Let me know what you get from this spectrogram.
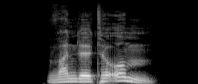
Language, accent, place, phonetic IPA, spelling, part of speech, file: German, Germany, Berlin, [ˌvandl̩tə ˈʊm], wandelte um, verb, De-wandelte um.ogg
- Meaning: inflection of umwandeln: 1. first/third-person singular preterite 2. first/third-person singular subjunctive II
